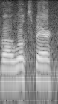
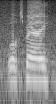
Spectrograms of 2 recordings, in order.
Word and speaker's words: Wilkes-Barre: sponsoring tonight's race yeah there's multiple pronunciations there we have Wilkes-Barre Wilkes-Barre uh but whatever you said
